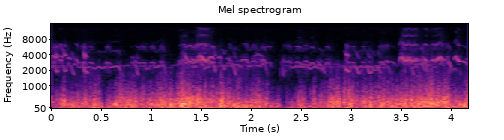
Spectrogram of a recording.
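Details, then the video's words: Common kestrel nestlings, five chicks, begging while their mother feeds them breakfast in a nest box at Tiszalök, Hungary, on June 26; quavering, rapidly wavering squeals overlap almost continuously above loud low scuffling and bumping. "Common Kestrels | Mom bring breakfast and start feeding five chicks"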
